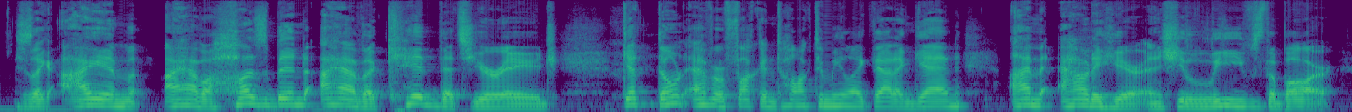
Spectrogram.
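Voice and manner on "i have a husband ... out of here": much higher mock scream in a woman's voice. Retelling a woman's outburst at a man in a bar, imitating a woman screaming. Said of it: "she's screaming".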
